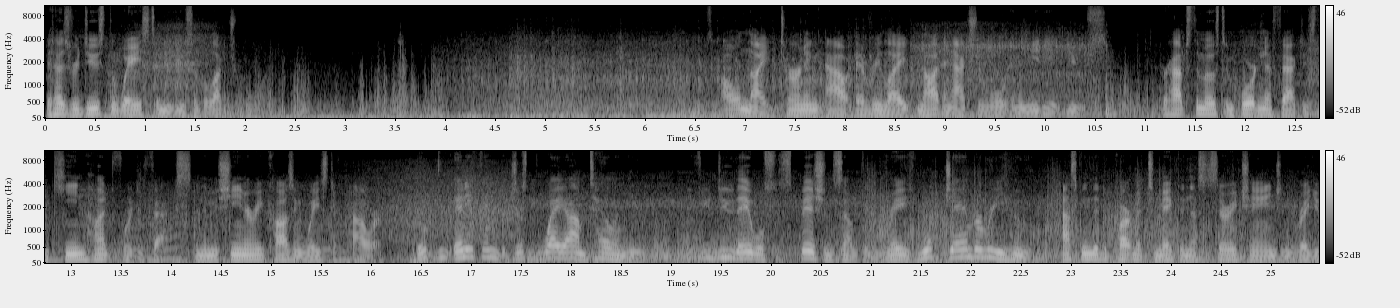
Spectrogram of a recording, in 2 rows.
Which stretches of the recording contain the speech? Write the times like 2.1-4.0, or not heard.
0.0-2.1, 6.8-25.4.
